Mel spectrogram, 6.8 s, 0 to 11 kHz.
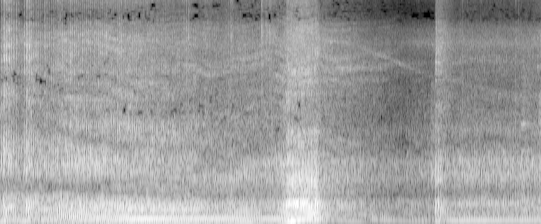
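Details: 12-valve Cummins dually with new OEM fuel pump, mileage 235: deep diesel rumble swells into a short loud rev, then fades as the truck drives away cleanly. Normal diesel drive-away.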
